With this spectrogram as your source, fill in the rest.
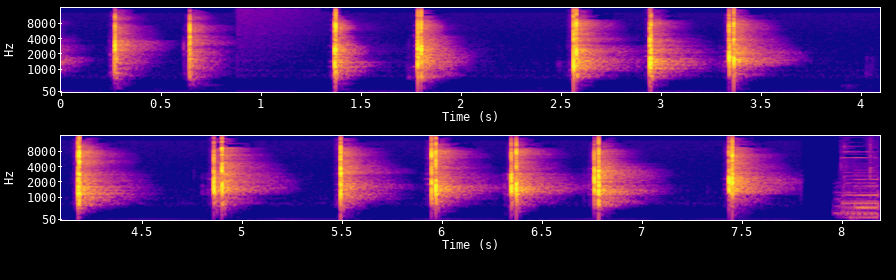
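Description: A fingertip with a painted nail presses the hollow bubble domes of a rainbow popsicle-shaped silicone pop-it fidget toy lying flat on a white surface, popping them one by one. Fourteen short, sharp pops with bright tails ring out at an uneven pace, each dying away almost instantly. A brief low rumble follows at the very end.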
